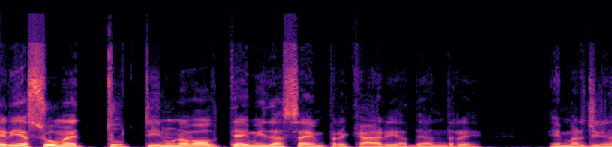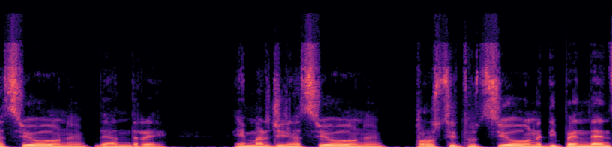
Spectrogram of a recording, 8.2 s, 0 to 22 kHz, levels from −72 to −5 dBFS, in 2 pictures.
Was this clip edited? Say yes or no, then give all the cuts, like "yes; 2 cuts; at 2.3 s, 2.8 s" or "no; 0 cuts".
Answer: yes; 2 cuts; at 1.5 s, 4.7 s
